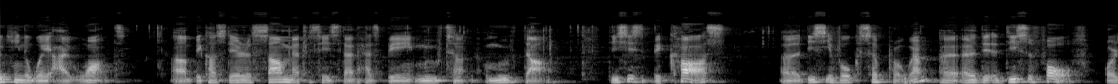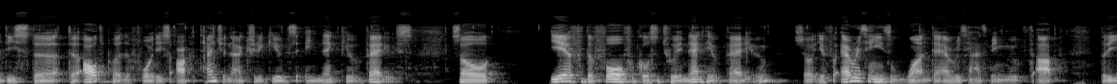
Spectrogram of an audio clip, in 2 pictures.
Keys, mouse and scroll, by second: 2.9-6.7 typing, 3.2 click, 3.7 click, 4.7 right click, 5.8 click, 6.2 click, 9.7-13.0 middle drag, 13.0 click, 13.2 w, 15.3-16.0 middle drag, 16.0 click, 16.9-18.9 middle drag, 18.9 click, 21.6 middle click.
